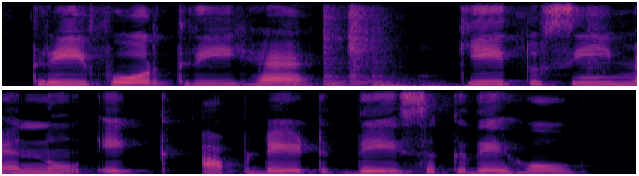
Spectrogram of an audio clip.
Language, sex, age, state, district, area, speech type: Punjabi, female, 45-60, Punjab, Ludhiana, rural, read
